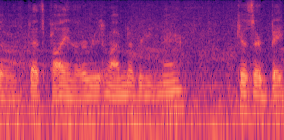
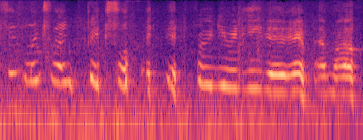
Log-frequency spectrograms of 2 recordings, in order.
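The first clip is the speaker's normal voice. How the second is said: high mocking voice; lightly high mock disgust; imitating Chisel. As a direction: sneer at it in a high squeak. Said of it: "Chisel goes".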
